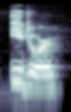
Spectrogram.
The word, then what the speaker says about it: Edore: So, huh, Eidor.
